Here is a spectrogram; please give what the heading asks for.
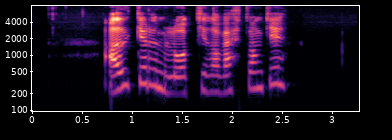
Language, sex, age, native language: Icelandic, female, 40-49, Icelandic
